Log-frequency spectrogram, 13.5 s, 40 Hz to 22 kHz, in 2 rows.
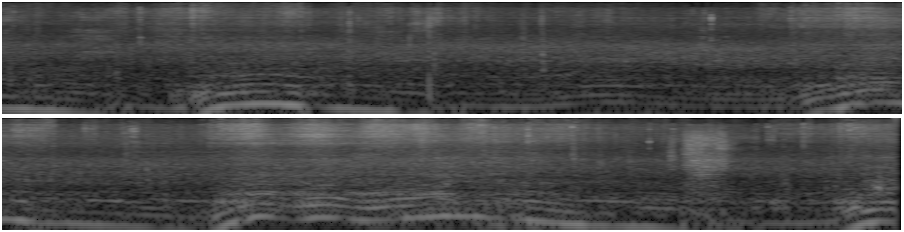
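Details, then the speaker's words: Rover 820 Turbo Vitesse coupe, manual, started after sitting about two years on a new battery, revved in the car park: deep, raspy, sporty rumble growing harsher with revs, throaty chuff off load; exhaust is blowing somewhere, an exhaust leak. "I do remember this 820 being pretty nippy, but considering it's been sat for a while, that exhaust is blowing a little bit. It does sound quite sporty, but I'm sure it's not supposed to sound like that."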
